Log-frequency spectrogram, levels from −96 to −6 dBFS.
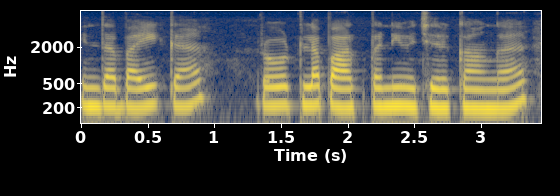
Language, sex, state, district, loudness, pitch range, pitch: Tamil, female, Tamil Nadu, Nilgiris, -17 LUFS, 205-225 Hz, 215 Hz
